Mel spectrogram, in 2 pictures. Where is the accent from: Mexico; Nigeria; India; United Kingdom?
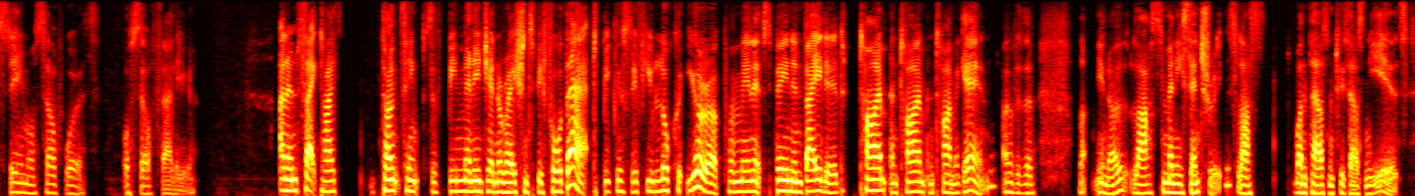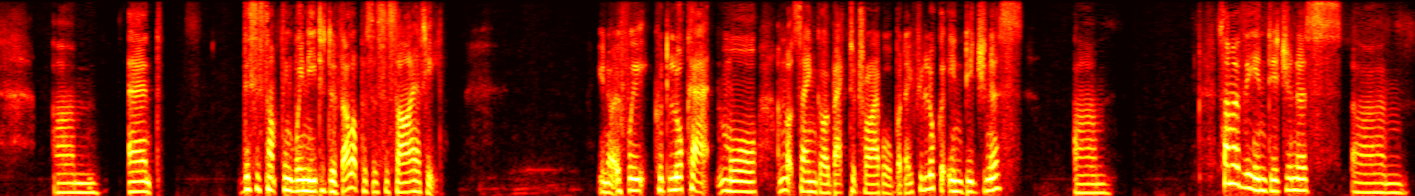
United Kingdom; England; Being English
